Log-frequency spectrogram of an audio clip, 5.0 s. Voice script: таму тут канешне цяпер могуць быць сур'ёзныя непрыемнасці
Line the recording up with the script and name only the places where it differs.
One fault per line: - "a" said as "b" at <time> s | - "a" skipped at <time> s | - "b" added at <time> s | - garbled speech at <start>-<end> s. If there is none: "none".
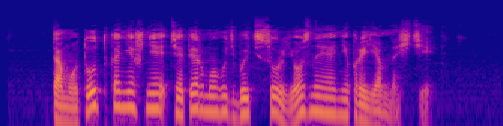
none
